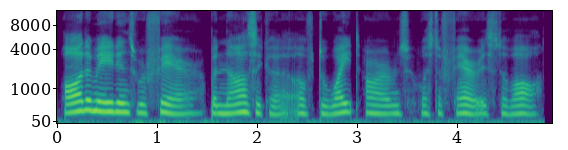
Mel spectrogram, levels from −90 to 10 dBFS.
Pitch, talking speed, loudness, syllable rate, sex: 220 Hz, 195 wpm, -18 LUFS, 4.9 syllables/s, female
